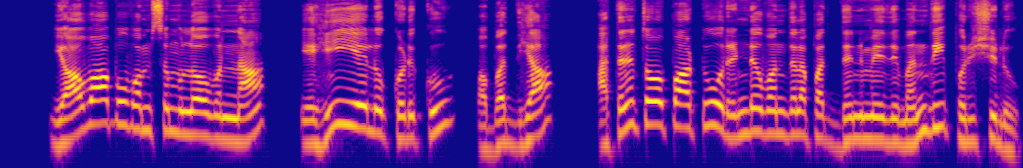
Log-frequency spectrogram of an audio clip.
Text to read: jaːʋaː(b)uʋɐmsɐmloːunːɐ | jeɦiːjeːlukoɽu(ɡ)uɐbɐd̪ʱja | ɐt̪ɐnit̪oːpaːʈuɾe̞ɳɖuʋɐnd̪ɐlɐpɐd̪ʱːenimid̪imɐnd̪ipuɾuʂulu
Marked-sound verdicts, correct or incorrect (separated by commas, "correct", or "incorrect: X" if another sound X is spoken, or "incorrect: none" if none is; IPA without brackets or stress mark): correct, incorrect: k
